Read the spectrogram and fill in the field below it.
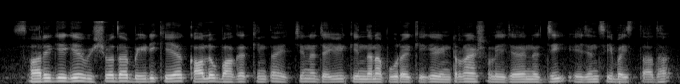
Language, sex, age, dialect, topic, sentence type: Kannada, male, 56-60, Central, agriculture, statement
